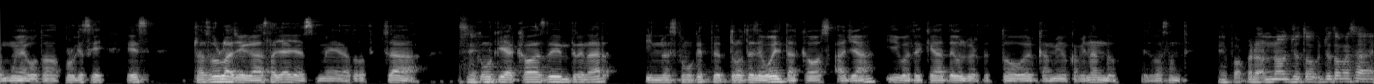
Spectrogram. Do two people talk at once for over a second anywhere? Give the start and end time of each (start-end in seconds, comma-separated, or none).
none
